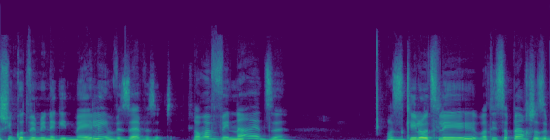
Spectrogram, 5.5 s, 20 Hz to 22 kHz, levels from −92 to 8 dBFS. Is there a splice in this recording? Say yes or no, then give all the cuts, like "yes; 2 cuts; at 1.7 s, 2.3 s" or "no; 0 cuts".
no; 0 cuts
